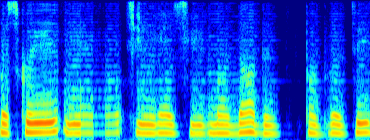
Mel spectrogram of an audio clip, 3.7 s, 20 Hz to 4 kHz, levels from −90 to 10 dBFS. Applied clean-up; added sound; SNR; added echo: neural separator model SepFormer WHAMR!.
